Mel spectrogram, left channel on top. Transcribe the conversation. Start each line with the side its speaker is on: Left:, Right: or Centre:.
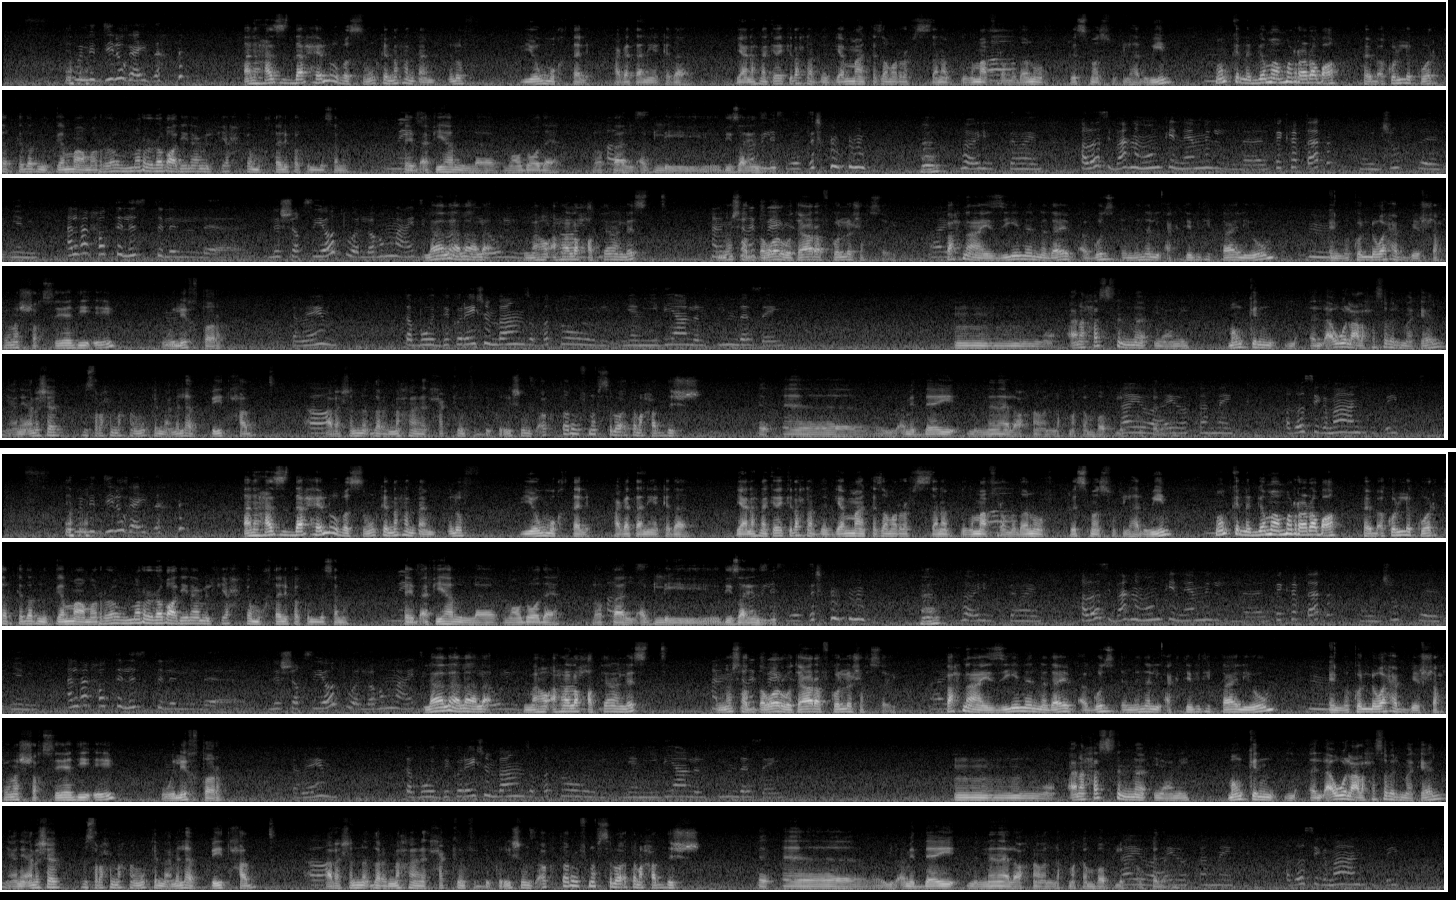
Right: <laughs>
Left: ونديله جايزة
Right: أنا حاسس ده حلو بس ممكن إن إحنا نعمله في يوم مختلف حاجة تانية كده يعني إحنا كده كده إحنا بنتجمع كذا مرة في السنة بنتجمع
Left: اه
Right: في رمضان وفي كريسماس وفي الهالوين
Left: امم
Right: ممكن نتجمع مرة رابعة فيبقى كل كوارتر كده بنتجمع مرة والمرة الرابعة دي نعمل فيها حاجة مختلفة كل سنة
Left: ماشي
Right: هيبقى فيها الموضوع ده اللي
Left: خلاص
Right: هو بتاع الاجلي ديزاينز
Left: اجلي
Right: ده
Left: سويتر <laughs>
Right: ها
Left: طيب تمام خلاص يبقى احنا ممكن نعمل الفكرة بتاعتك ونشوف يعني هل هنحط ليست لل... للشخصيات ولا هم عادي
Right: لا
Left: كل
Right: لا
Left: واحد
Right: لا
Left: يقول
Right: لا
Left: يجيب
Right: ما هو
Left: اللي
Right: احنا
Left: هو عايزه
Right: لو حطينا ليست
Left: هن
Right: الناس
Left: مش هنتفاجئ
Right: هتدور وتعرف كل شخصية
Left: ايوه
Right: فاحنا عايزين ان ده يبقى جزء من الاكتيفيتي بتاع اليوم
Left: امم
Right: ان كل واحد بيشرح لنا الشخصية دي ايه وليه
Left: امم
Right: اختارها
Left: تمام طب والديكوريشن بقى هنظبطه ال- يعني ليه على الثيم ده ازاي
Right: أمم، انا حاسس ان يعني ممكن الاول على حسب المكان يعني انا شايف بصراحة ان احنا ممكن نعملها في بيت حد
Left: اه
Right: علشان نقدر ان احنا نتحكم في الديكوريشنز اكتر وفي نفس الوقت ما حدش آه، يبقى متضايق مننا لو احنا عملناه في مكان بابليك
Left: ايوه
Right: او كده
Left: ايوه
Right: يعني
Left: فهمك خلاص يا جماعة عندي في البيت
